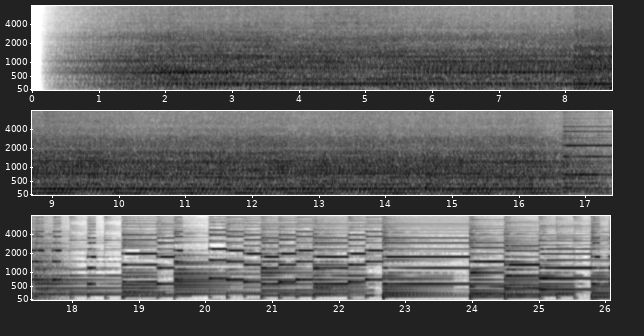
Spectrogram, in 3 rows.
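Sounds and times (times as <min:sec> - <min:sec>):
train idling drone: 0:00.2 - 0:17.9.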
